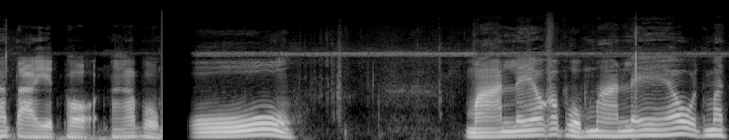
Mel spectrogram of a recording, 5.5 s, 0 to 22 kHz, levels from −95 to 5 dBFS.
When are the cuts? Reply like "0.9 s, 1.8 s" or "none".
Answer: 1.3 s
